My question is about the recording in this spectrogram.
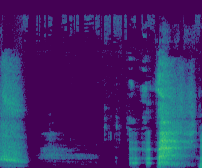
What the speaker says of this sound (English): Sorry, I was yawning.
